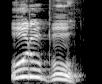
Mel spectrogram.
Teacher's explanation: urubu sílaba tônica é a última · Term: oxítona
